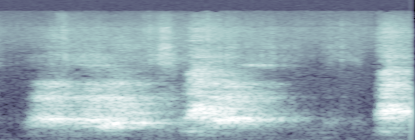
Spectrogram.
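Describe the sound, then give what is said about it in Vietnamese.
A dog barks three times in drawn-out, moderately loud calls, the last one cut short, with nothing else around it. “Ví dụ bây giờ mình nghe cái tiếng chó sủa”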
